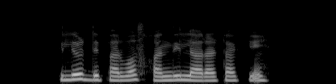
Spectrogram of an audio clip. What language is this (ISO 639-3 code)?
pus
